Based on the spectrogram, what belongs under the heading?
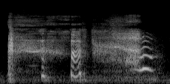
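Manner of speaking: very high, wheezy laughing fit; helpless tearful laughter. Real, not acted. Streamer losing it over their own joke, helpless laughter. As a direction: collapse into high, crying laughter. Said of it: "I'm losing it".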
